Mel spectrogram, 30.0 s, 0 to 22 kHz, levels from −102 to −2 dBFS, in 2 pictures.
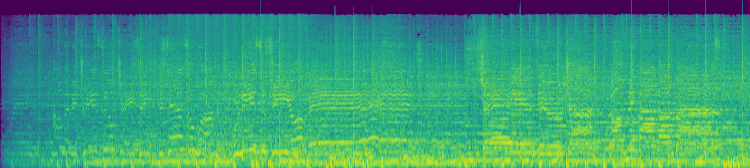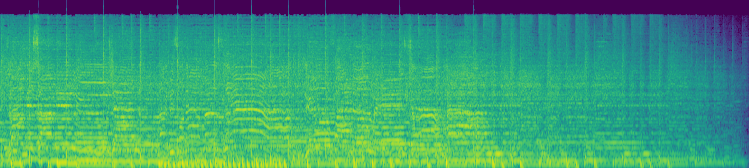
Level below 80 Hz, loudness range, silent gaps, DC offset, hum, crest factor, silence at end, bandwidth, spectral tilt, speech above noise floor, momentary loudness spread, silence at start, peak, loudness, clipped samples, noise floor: -22 dBFS; 7 LU; none; under 0.1%; none; 12 dB; 0.35 s; 16.5 kHz; -3.5 dB/octave; 24 dB; 11 LU; 0.3 s; 0 dBFS; -11 LUFS; under 0.1%; -38 dBFS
